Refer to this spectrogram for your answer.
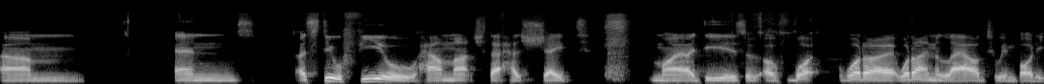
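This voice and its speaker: A man speaks at a very slow pace with an Australian accent. His very deep, low voice varies in pitch in an ordinary way. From Australia, Darwin. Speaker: writer and poet. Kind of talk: casual interview conversation. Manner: halting, many fillers and restarts.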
